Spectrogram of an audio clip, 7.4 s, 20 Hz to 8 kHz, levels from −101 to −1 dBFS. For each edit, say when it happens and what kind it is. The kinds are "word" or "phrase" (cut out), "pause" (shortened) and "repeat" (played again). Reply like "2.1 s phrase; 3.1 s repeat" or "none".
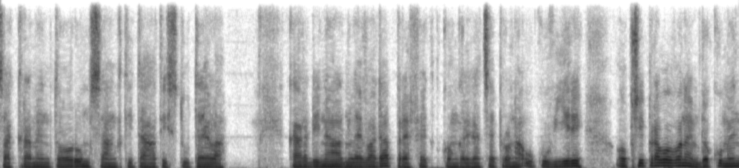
3.4 s word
